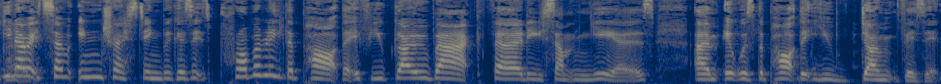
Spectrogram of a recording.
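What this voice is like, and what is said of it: East London English accent. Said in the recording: “you can hear it in her voice. You grew up in East London.”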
